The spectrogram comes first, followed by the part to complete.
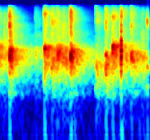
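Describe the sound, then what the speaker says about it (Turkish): Brief applause, a few scattered rapid claps from a small group, close and moderately loud, lasting under two seconds. "Üzgün alkış"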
